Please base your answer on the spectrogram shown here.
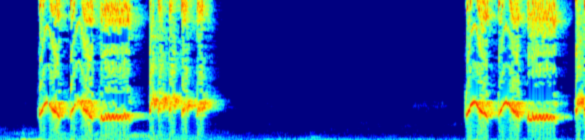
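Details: Orange-headed thrush lure song for training cage birds, "ngeplong" style. Two bursts of shrill, wavering whistles, each of several rising-and-falling notes, are separated by a quiet gap of about two seconds.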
